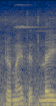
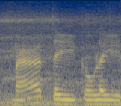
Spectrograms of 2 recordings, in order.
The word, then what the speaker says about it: dramatically: Cái này đọc tắt là dramatically nha, chứ đừng có đọc kỹ quá là dramatically là không có đúng.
